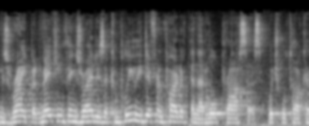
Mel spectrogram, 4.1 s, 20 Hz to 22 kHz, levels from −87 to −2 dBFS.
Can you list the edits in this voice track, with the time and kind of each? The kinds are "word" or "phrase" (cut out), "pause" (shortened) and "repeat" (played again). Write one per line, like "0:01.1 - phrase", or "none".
0:02.5 - phrase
